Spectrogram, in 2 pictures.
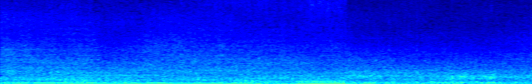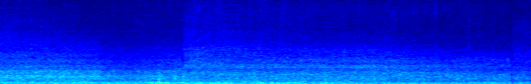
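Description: Road traffic: steady noise of cars passing on a town street, with a vehicle engine's low hum for the first three seconds or so.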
